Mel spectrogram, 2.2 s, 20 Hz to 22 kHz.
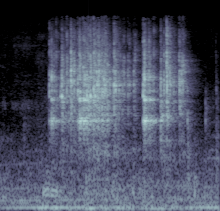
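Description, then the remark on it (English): Two handfuls of dice clatter across a tabletop in two bursts, a long rattling roll followed by a shorter one, fairly loud with no voices. “Caleb had 2 handfuls of dice.”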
